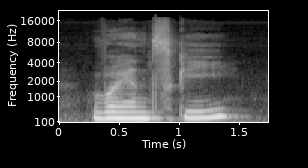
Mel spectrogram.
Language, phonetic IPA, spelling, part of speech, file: Czech, [ˈvojɛnskiː], vojenský, adjective, Cs-vojenský.ogg
- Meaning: military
